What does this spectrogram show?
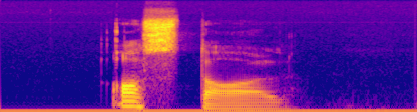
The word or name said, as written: asztal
